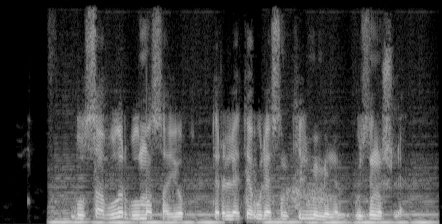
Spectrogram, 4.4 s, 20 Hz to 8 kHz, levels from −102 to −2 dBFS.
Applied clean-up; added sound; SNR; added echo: none; Bowed string instrument; 5 dB; none.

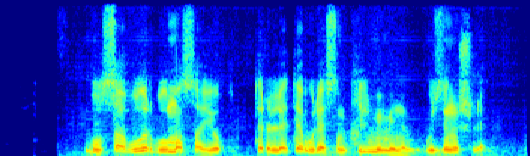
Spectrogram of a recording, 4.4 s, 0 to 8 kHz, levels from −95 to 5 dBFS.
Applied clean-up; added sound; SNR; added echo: neural separator model SepFormer DNS4.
